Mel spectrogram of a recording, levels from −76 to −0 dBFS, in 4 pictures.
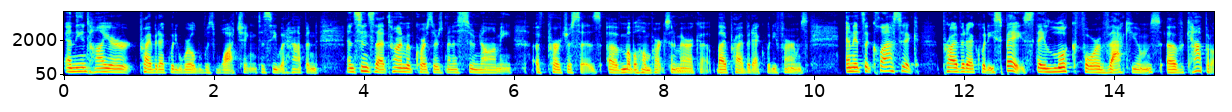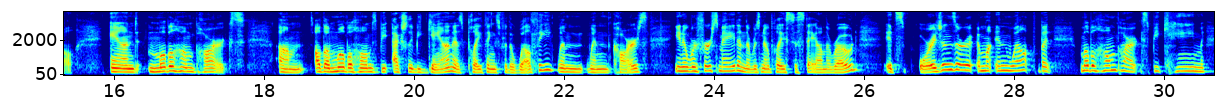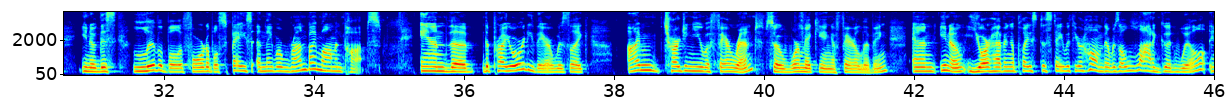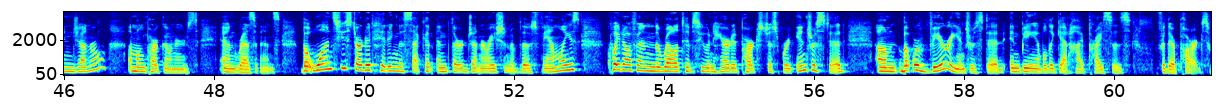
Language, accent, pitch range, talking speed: English, American, 160-205 Hz, 185 wpm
